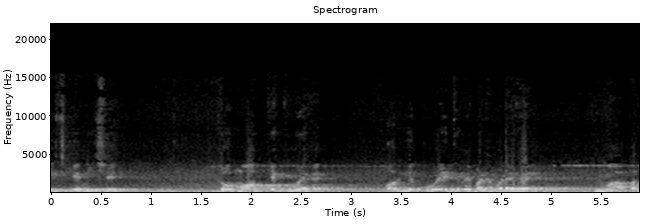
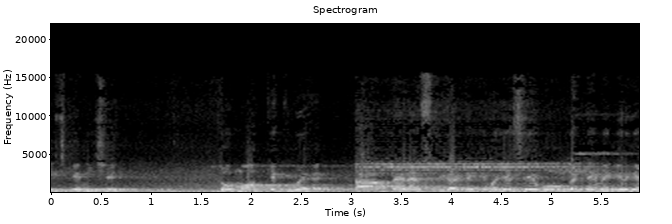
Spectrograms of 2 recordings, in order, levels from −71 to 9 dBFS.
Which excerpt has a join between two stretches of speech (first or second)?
second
